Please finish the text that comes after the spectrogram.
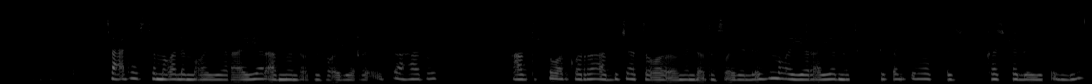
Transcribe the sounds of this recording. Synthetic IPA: sʼaʕd̪azɨt̪ʰɐmɐχʼlɐmɐχʼɐjːɛɾʔa̰jːɛɾa̰βmɐnd̪ɐχʼt̪ʰɐsɐxʼḭljɪrɐ̰ʔṵt̪ʰɨaɦad̪o | ʔaβt̪ʰɨ̥ħt̪ʰɨχʼɐɾkʼoɾaaβbɨt͡ʃʼːat̪ʰɐxʼɐɐ̰mɐnd̪ɐ̰χʼt̪ʰɐsɐxʼḭlɐlːɐɨzimɐχʼɐjːɛɾʔajɛɾnɐt̪ʰi̥kʰlikʼɐlt̪ʼiβokʰɐzħilojɪxʔɨliju

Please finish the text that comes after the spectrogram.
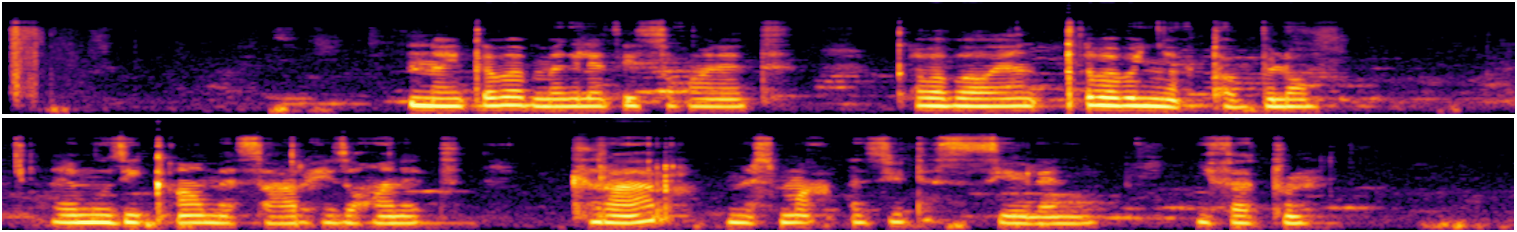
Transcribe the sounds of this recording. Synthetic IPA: najk̪ʼɨβɐβmɐɡlɐt͡sʼiz̥ɨxo̞nɐt̪ | kʼɐβɐβawjant̪ʼɨβɐβɨɲːaʕɨt̪ʰoβbɨlo̞ | najmuzikʼawmɐsaɾħizɨxo̞nɐt̪ | kʰɨɾaɾmɨsmaʕɨzijut̪ʰɐsβlɐnijɪfɐt̪ʰːun

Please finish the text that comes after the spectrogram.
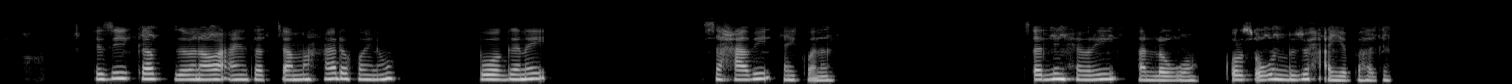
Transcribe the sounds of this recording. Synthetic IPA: ʔɨzikʰaβzɐβɐnawiʕajnɐt̪ʰat̪̚zʼamːaħad̪ɐkʰo̞jnu | b̥ɨwɔɡɐnɐj | sɐħaβiajkʰo̞̰nɐn | t͡sʼɐlːimħɨβɾi | alːɐwo̞ | kʼʊɾt͡sʼuwʊnbɨzuħa̰jːɛbːaɦɐlɨn

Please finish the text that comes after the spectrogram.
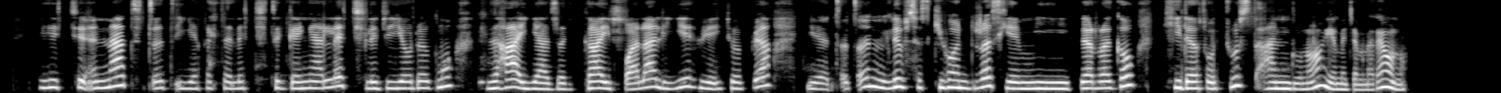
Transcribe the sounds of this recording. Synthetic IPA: jɪhɨt͡ʃːɪɨnːat̪t̪ʼɨt̪ʼɨjːɛfət̪ʰːələt͡ʃːt̪ʰɨɡːəɲːalːət͡ʃːlɨd͡ʒɨjːɛwd̪əɡmo̞zɨɦaɨjːazəɡajɪbːalaljɪhjɛit̪ʰjo̞pʼjajɛt̪ʼɨt̪ʼɨnlɨβsɨskʰiɦo̞nd̪ɨɾəsjɛmːid̪̥ːərːəɡəwhid̪ət̪ʰo̞t͡ʃːwʊst̪ʼand̪unəwjɛməd͡ʒɛmːəɾjawnəw

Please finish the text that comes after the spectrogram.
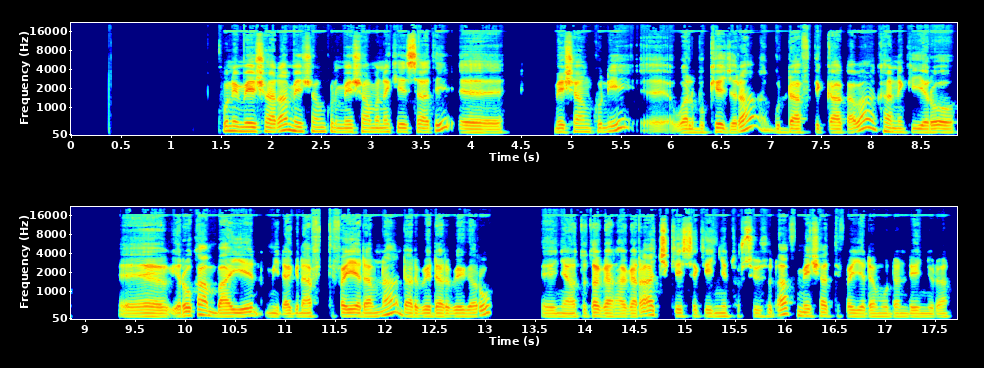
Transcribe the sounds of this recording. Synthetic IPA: kʊnɪme̞ːʃaːᶑɐme̞ːʃaːŋkʊnme̞ːʃaːmɐnɐke̞ːsːaːt̪ɪ | me̞ːʃaːŋkʊnɪwʔɐ̰lbʊkːe̞ːd͡ʒɪɾɐɡʊd̪ːaːft̪ɪkʼːaːkʼɐbɐkɐnjɛɾo̞ː | jɛ̰ɾo̞ːkaːnbaːjʔeːmiːᶑɐɡnaːfɪ̥t̪ːɪ̥fɐjːɐd̪ɐmnad̪ɐɾbe̞ːd̪ɐɾbe̞ːɡɐɾuː | ɲaːt̪ːɔt̪ɐɡɐɾaːɡɐɾʔaːɐt͡ʃːɪ̥ke̞ːsːɐke̞ːɲːɐt̪ʊɾsiːs̬ʊᶑaːfme̞ːʃaːt̪ːɪfɐjːɐd̪ɐmuːd̪ɐnd̪e̞ːɲːʊᶑɐ

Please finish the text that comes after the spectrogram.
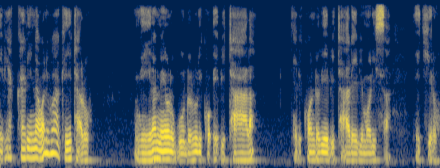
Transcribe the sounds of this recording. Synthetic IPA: eβjakʰːalinawaliwaːkʰeta̰lo̞ | ŋɡe̞ːɾane̞luɡuːdo̞lulikʰo̞̰ʔe̞βitʰaːla | e̞̰βikʰo̞ːndo̞βje̞ːβitʰa̰ːle̞ːβimulisa̰ | e̞cḭɾo̞̰

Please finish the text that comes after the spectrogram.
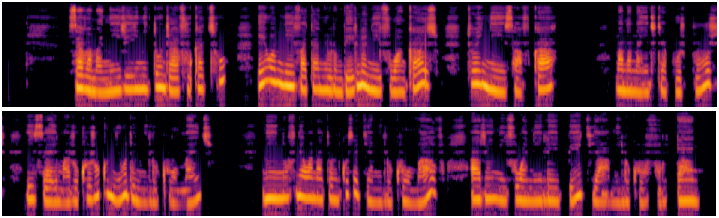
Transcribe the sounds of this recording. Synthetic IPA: z̥avəmaniɾimit̪uɳɖ͡ʐəv̥ukat͡su | ewaminivat̪anulumbelinəniv̥uaŋkʰazu̥t̪ujniz̥avu̥kʰa | mananaeɳɖ͡ʐi̥kʲəb̥uɾib̥uɾi̥ | iz̥ajmaɾukʰuɾukuniud̪unimilukʰumajnt͡su̥ | ninufunawanat̪unikusəd̪̥iəmilukʰumavu̥aɾiniv̥uanileb̥ed̪iəmilukʰuv̥ulut̪ani̥

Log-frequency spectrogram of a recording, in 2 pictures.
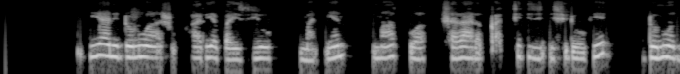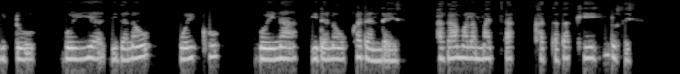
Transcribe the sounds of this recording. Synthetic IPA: bɪjaːnɪd̪ɔnʊwaːʃʊkʰːaːɾɪjɐbɐjzɪjɔ | mɐnːɪjɐn | maːt͡sːʊwaː | ʃɐɾaːɾɐkʼɐt͡ʃːɪd̪ɪᶑɪʃɪd̪oːɡe̞ː | d̪ɔnʊwaɡɪd̪ːo | bɔjːɪjaɡɪd̪ɐnɐw | wɔjkʰːɔ | bɔjɪnaː | ɡɪd̪ɐnɐwkʰːɐd̪ɐnd̪ɐje̞ːs | hɐɡaːmɐlɐmɐt͡ʃʼːɐ | kʰɐt̪ːɐt̪ɐkʰe̞ːhɪd̪ɔsɐjs

